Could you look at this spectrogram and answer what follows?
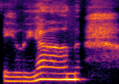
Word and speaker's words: Eliane: It is like the word alien, but with a little bit more pizzazz. So it's Eliane.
